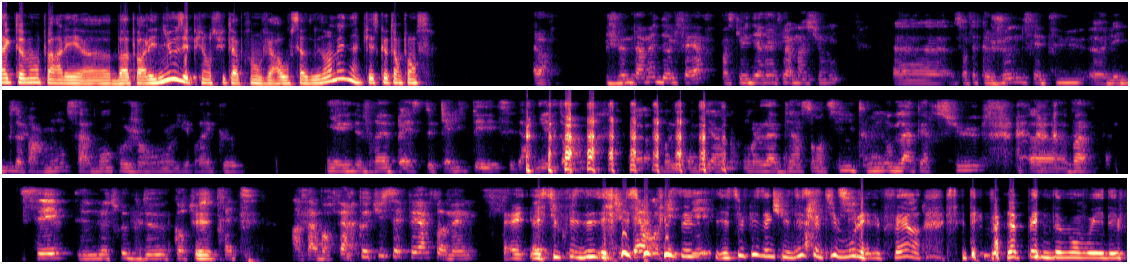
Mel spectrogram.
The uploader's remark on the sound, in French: Mes plus profondes excuses pour la pauvre qualité sonore de cet épisode.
